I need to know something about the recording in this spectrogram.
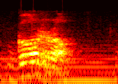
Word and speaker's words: gorro: Gorro.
